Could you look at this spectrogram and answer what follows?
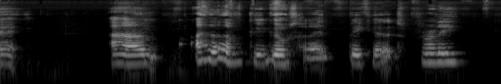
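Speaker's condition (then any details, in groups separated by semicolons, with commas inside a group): Cerebral palsy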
